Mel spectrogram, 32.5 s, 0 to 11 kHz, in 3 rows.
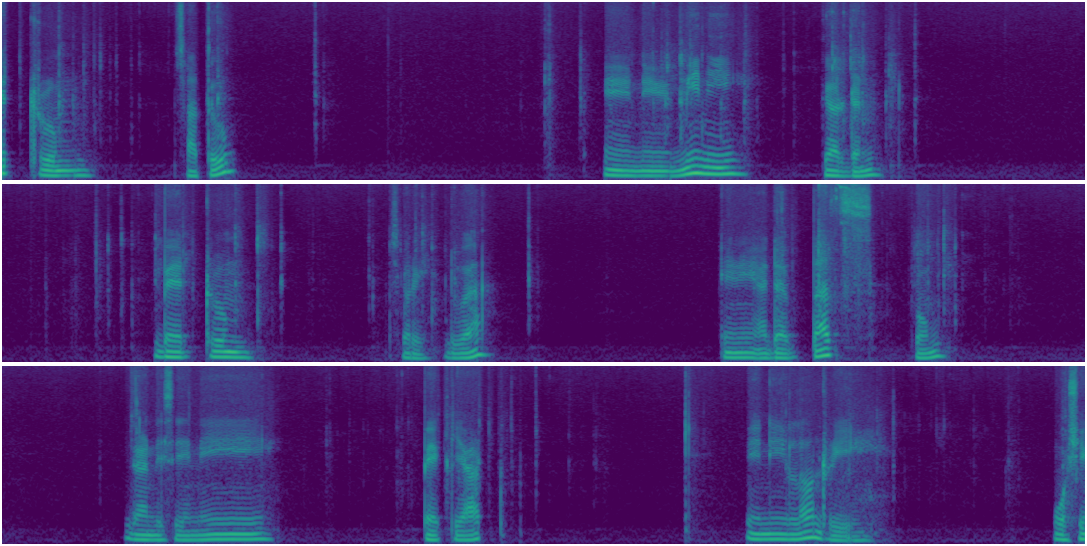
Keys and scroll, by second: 1.7 Return, 1.7 space, 2.1 Return, 7.5 Return, 12.5 Return, 14.9 space, 15.3 Return, 19.9 Return, 26.3 Return, 31.9 Return.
